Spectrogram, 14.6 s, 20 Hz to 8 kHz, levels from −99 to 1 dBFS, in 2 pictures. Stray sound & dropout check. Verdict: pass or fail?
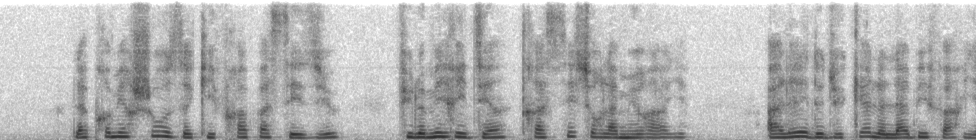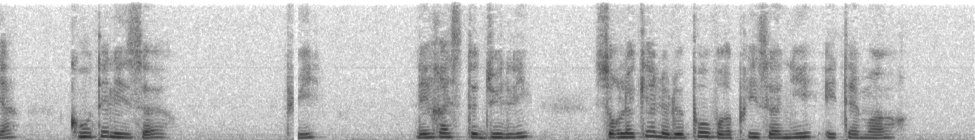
fail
